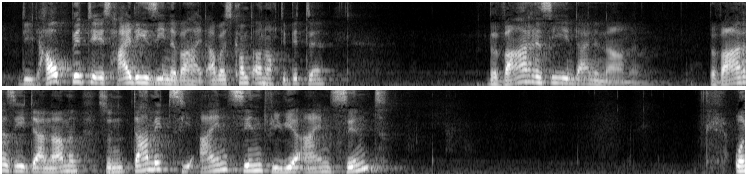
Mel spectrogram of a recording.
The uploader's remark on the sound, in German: Predigt bei der BeFree Messe am 17-5-2015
